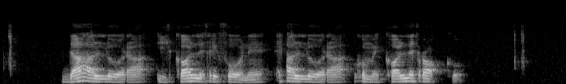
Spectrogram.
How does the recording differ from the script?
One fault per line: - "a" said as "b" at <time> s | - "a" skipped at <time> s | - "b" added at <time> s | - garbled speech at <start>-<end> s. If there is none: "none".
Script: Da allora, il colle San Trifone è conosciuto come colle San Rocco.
- "San" skipped at 2.1 s
- "conosciuto" said as "allora" at 2.9 s
- "San" skipped at 4.1 s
